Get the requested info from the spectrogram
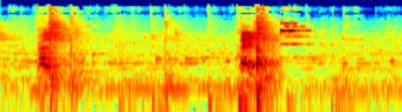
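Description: Strikes landing on a hanging heavy bag, each with a sharp hissing exhale, over background music. There is one strike about a second in and a harder flurry around four seconds in, followed by a brief metallic ring.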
